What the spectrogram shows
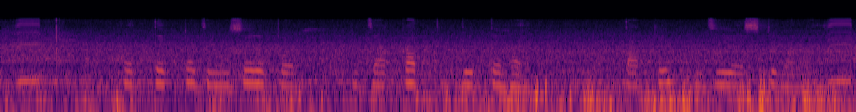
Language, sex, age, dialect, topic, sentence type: Bengali, female, 41-45, Standard Colloquial, banking, statement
